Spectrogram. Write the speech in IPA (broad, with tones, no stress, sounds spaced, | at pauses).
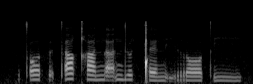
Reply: tʼ ɔ˨ θ ə̰˨ tʼ a˦ qʰ ɛ˨ n a̰˦ n d ɵ˦ ǃ ɛ˨ n ḭ˨ r ɔː˨ tʼ iː˨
